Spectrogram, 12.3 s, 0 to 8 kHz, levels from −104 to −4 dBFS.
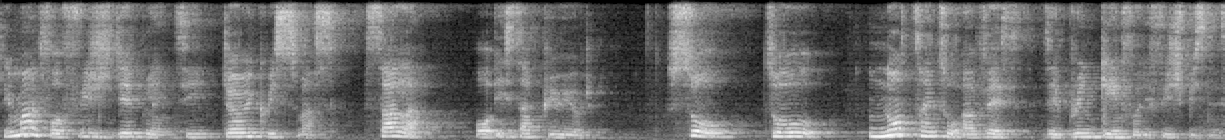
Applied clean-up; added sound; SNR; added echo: none; none; none; reverberation time 0.6 s.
